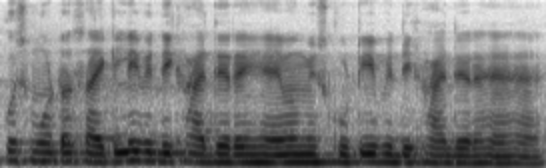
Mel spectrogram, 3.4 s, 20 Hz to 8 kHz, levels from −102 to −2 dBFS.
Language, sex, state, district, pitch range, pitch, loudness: Hindi, male, Jharkhand, Garhwa, 130-150 Hz, 140 Hz, -13 LUFS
